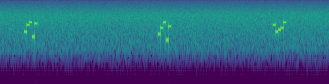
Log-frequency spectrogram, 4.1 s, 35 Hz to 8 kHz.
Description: Five-tone selective call (EIA), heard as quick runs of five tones, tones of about 30 ms, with radio hiss. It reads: 37918 25906 73459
